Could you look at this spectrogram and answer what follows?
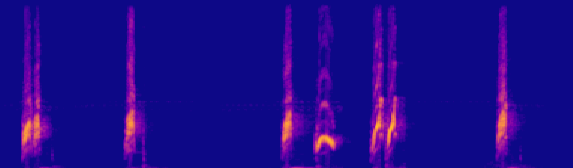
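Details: A silver-eared mesia sings during voice training. Scattered sharp chips are followed by a cluster holding one bent, wavering whistle, then a lone final chip.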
